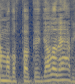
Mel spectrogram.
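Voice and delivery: normal talking voice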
